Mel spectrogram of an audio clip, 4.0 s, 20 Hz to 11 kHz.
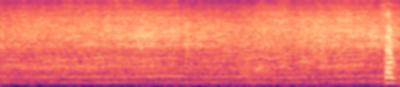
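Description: KZ2 125cc two-stroke gearbox karts racing on track, their engines a steady high drone that rises and falls slightly in pitch midway.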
